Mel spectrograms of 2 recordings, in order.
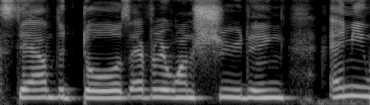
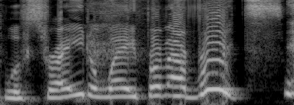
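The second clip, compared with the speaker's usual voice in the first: slow, raised, hammed-up complaint; mock lament; 5 semitones higher, slower than usual. Host voicing fans upset at tamer dreams, mock lament. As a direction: wail it with comic melodrama.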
